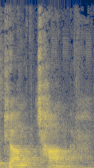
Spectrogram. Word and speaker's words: Pyeongchang: The correct pronunciation is Pyeongchang. Chang, ah, ah, like when you go see your doctor, ah. Pyeongchang, Pyeongchang. – Pyeongchang. – Ah. – Pyeongchang. – Ah. – So that's right, Pyeongchang. Yeah. Everybody's saying it wrong at NBC.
